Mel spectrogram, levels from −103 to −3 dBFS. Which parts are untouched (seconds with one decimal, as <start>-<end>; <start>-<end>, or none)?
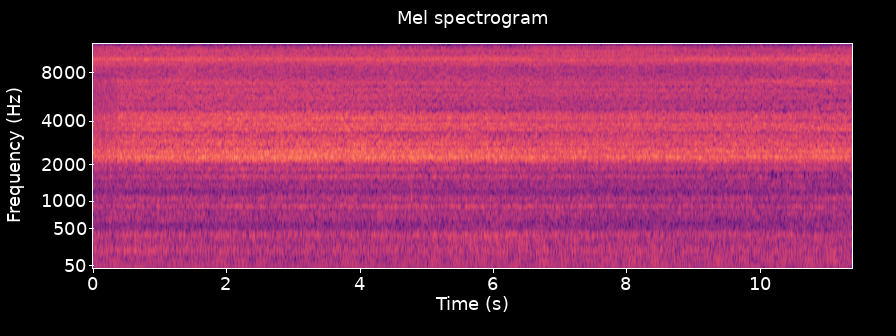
0.9-1.5; 1.9-2.7; 6.6-7.7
